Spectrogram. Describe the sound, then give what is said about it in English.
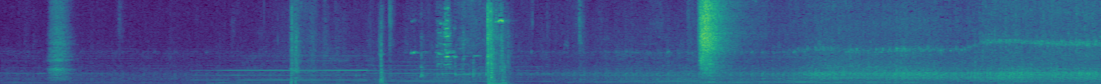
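A few sharp clicks and thuds, then a steady, swelling roar of Eddie's car racing down a highway, the engine and road noise building and holding loud to the end. “Eddie's car races down the highway.”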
